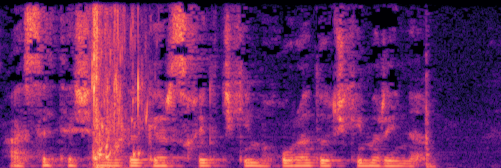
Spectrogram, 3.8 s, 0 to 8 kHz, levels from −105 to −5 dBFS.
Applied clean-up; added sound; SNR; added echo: none; Splash, splatter; 0 dB; none.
